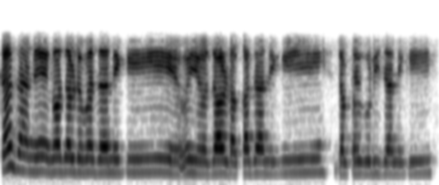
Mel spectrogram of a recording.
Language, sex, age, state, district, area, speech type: Nepali, female, 60+, West Bengal, Jalpaiguri, urban, conversation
